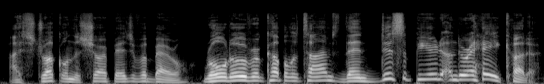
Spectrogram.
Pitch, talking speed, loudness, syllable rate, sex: 160 Hz, 230 wpm, -17 LUFS, 6.2 syllables/s, male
